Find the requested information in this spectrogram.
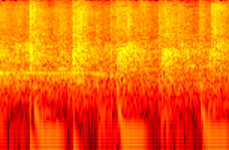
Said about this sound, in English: The girls you can hear cheering are the top teams from the Girls Got Game Born Ready Basketball Camp, who have been training even during the pandemic through virtual classes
